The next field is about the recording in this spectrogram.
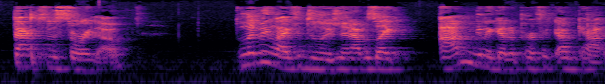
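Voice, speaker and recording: Animated, very fast speech in an American accent, with ordinary pitch variation and noticeable background noise. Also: woman, medium pitch for a woman. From US Midwest, Chicago suburbs. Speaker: medical student. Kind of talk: interview.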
